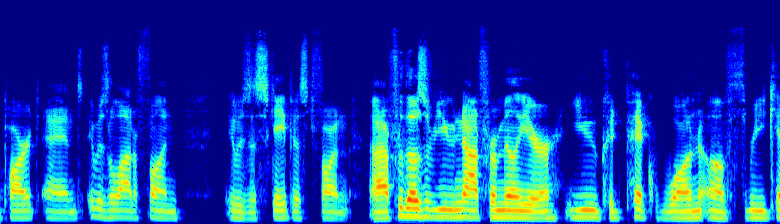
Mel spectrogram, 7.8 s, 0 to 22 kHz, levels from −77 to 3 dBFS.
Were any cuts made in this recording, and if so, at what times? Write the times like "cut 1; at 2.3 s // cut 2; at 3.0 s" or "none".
cut 1; at 3.5 s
